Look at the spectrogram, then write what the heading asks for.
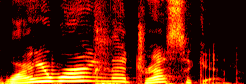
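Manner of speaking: high, fast mock outrage; exasperated question. Viewer to Belle on screen, high fast mock outrage. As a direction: squeak it out in fake disbelief. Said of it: "I'm like".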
